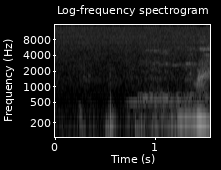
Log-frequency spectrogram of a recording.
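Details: A sleeping cat snores: a soft snort, then a rising, humming rattle on the in-breath.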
